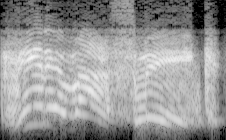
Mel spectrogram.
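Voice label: attack position, mood med, Hungarian; speech; War Thunder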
